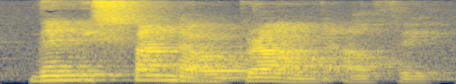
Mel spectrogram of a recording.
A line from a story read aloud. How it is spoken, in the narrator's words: she said firmly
